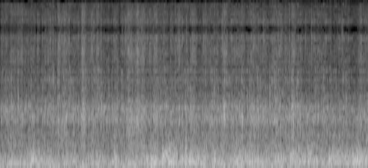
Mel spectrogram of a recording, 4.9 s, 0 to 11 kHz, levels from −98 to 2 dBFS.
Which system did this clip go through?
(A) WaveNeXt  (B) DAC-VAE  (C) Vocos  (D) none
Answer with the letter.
D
